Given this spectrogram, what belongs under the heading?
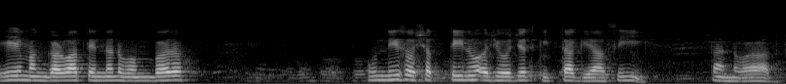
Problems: continuous background conversations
